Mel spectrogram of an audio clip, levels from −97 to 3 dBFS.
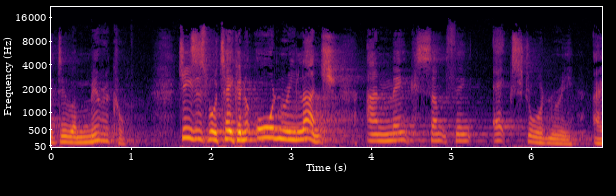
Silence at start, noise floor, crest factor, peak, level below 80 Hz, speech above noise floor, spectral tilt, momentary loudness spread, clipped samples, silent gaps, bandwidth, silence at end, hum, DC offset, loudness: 0 s; -54 dBFS; 20 dB; -6 dBFS; -62 dBFS; 29 dB; -6 dB/octave; 18 LU; under 0.1%; none; 13 kHz; 0 s; none; under 0.1%; -25 LUFS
